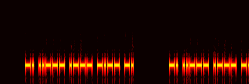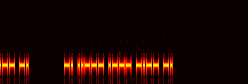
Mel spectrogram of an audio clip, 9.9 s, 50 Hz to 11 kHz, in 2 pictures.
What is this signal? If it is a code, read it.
Morse code, heard as a keyed tone, about 36 wpm, 700 Hz. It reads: N2JYN N2JYN N2JYN
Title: USA Call Signs - 5 Characters - Repeated 3x - 35wpm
